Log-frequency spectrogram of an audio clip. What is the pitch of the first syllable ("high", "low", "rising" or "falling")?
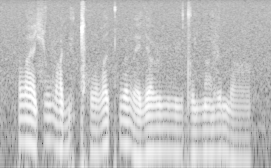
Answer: falling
